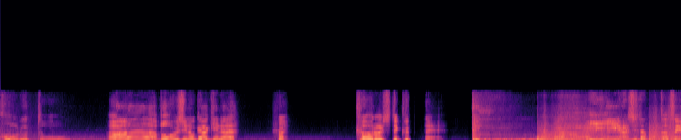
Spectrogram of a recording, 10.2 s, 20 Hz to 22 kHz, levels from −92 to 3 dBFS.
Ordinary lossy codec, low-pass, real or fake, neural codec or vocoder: none; none; fake; codec, 16 kHz, 0.8 kbps, ZipCodec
